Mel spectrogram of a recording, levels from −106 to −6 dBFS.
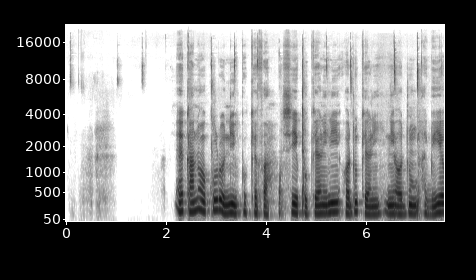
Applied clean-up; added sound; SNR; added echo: neural mask model Resemble Enhance denoiser.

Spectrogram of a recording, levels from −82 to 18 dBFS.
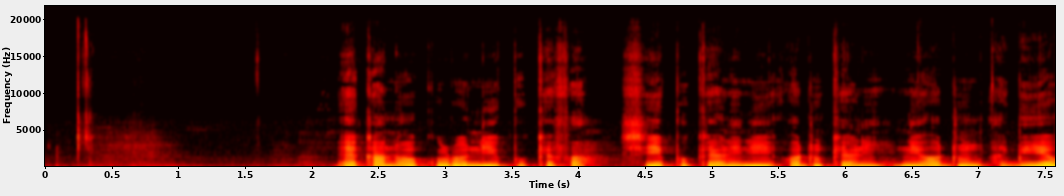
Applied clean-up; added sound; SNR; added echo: none; none; none; none.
